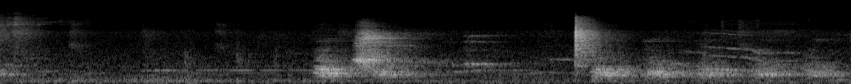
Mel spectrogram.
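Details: Amid distractions, the dogs Joey and Penny give a loud burst of barks partway through, then a sudden sharp bark followed by several quicker yips, with quiet talking and room noise between.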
